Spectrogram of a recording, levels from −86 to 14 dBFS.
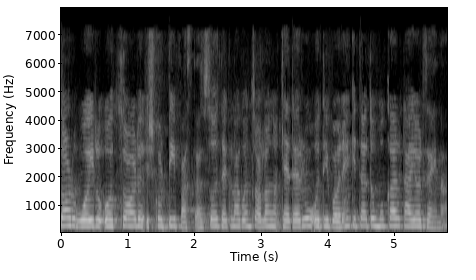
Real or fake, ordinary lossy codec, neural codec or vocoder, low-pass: fake; AAC, 32 kbps; codec, 16 kHz, 4 kbps, X-Codec, HuBERT features, trained on LibriSpeech; 7.2 kHz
